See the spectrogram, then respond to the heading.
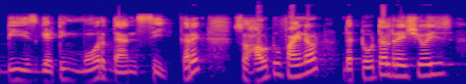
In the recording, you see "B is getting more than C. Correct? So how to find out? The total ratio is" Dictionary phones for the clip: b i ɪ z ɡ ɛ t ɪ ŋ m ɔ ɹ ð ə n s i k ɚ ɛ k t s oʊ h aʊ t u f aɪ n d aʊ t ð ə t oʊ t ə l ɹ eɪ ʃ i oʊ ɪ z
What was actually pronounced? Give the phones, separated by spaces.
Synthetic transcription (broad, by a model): b i ɪ z ɡ ɛ t ɪ ŋ m ɔ ɹ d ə n s i k ɚ ɛ k t s oʊ h aʊ t u f aɪ n d aʊ t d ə t oʊ t ə l ɹ eɪ ʃ i oʊ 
